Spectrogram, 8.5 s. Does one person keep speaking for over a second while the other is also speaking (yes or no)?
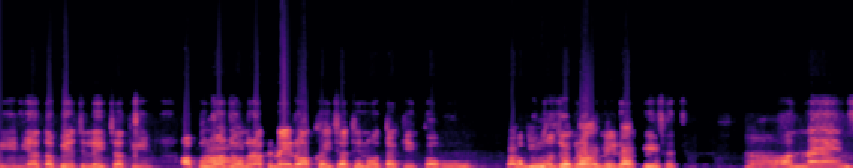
yes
